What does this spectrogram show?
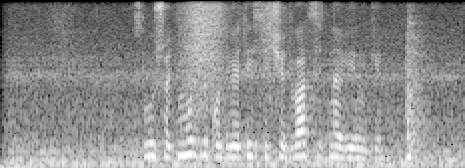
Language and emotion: Russian, neutral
